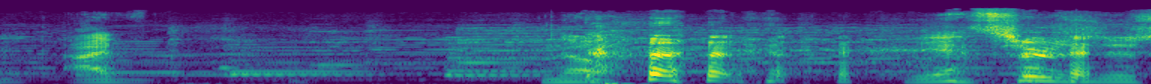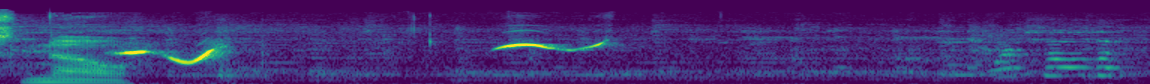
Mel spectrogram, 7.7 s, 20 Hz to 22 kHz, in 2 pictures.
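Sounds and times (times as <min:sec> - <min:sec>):
speech: 0:00.2 - 0:00.7, 0:01.8 - 0:04.6
laughter: 0:01.8 - 0:04.2
person trying to whistle: 0:04.2 - 0:04.6, 0:05.5 - 0:05.9.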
